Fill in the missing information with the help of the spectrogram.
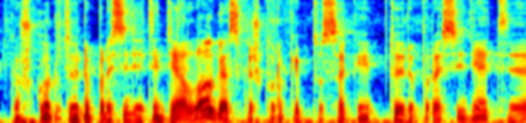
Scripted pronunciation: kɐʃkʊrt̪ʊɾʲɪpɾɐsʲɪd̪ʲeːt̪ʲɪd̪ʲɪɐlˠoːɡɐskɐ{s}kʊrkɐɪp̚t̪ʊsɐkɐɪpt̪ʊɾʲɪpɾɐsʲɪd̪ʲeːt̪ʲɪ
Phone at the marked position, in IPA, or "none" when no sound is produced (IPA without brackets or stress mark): ʃ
